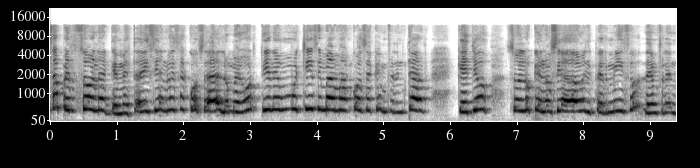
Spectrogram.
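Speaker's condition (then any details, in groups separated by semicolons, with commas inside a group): Cerebral palsy; affects speech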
